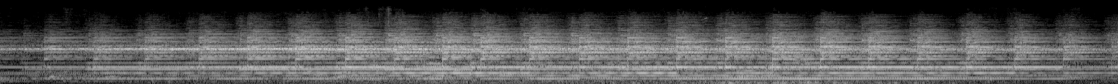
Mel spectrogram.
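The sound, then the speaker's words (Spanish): Bells of the parish church of Nuestra Señora del Rosario de Chiquinquirá ring out loud in a steady, repeating peal on a cool morning at 15 degrees, their overlapping tones sustaining and blending into a continuous metallic wash with no voices. “Entre el sonido de las chicharras llamando a su compañera en el parque principal y el sonido de las campanas de la parroquia Nuestra Señora del Rosario de Chiquinquirá, vamos conociendo la historia y la belleza de este pueblo.”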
